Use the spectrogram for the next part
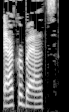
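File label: "acrobats", British English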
